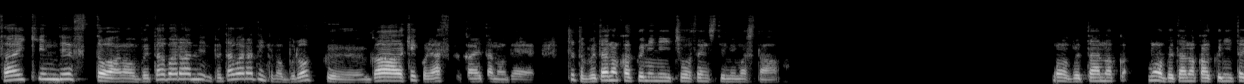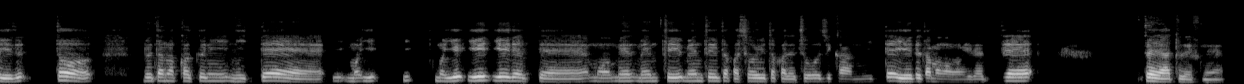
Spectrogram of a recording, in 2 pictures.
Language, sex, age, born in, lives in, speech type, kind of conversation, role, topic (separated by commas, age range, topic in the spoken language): Japanese, male, 30-34, Japan, Japan, conversation, unstructured, none, 料理は普段ご自分でされますか？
